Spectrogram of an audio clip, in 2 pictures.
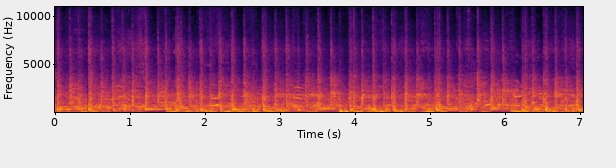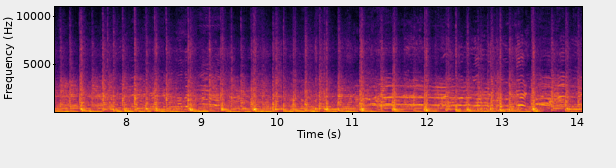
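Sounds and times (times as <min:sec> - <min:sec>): crowd voices: 0:00.0 - 0:14.0
fast drumming beat: 0:00.0 - 0:14.0.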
